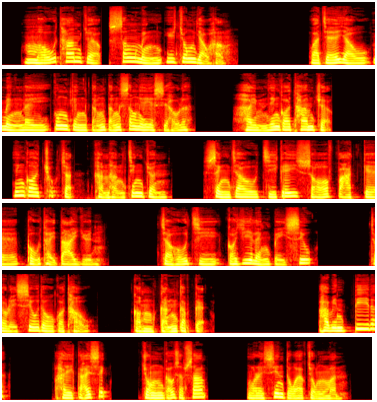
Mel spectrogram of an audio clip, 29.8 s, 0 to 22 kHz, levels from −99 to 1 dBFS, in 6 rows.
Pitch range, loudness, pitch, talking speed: 150-185 Hz, -16 LUFS, 165 Hz, 175 characters per minute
